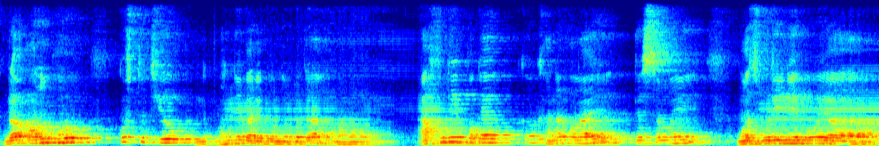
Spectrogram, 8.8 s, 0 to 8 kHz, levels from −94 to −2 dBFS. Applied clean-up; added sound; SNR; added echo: neural separator model SepFormer DNS4.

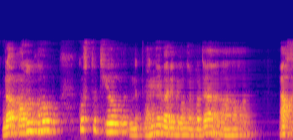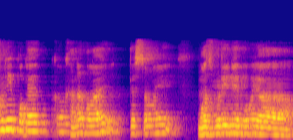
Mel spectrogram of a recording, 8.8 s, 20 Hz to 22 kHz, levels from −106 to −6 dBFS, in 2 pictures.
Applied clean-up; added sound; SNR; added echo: neural mask model DeepFilterNet 3.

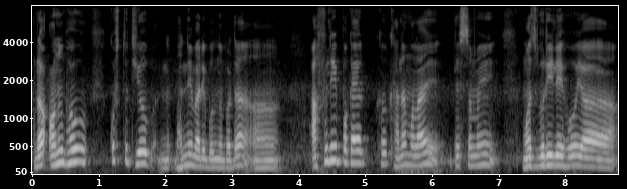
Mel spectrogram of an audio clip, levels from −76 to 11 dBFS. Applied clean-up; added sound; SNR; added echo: none; none; none; none.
